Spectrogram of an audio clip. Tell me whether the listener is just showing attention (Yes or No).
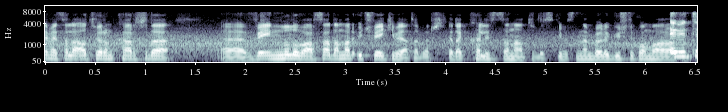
Yes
